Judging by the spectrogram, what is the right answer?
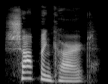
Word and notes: shopping cart: British English

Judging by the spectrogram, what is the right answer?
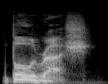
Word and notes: bulrush: American English

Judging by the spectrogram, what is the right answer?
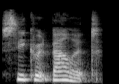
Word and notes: secret ballot: American English

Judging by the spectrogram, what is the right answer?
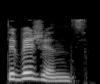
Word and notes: divisions: British English

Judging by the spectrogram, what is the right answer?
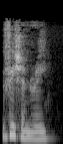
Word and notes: visionary: British English

